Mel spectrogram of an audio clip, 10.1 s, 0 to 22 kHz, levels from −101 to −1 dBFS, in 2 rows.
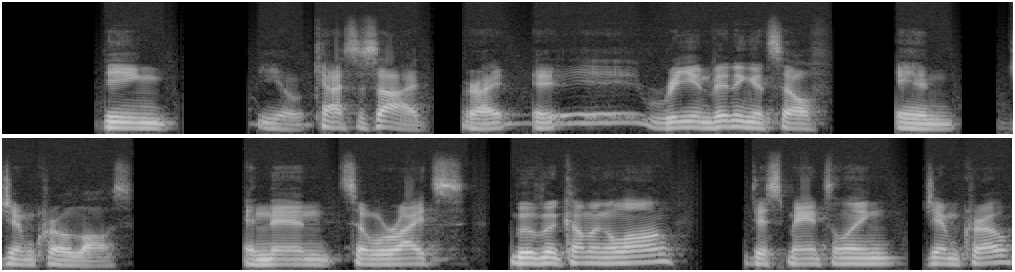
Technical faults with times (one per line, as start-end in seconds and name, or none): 0.00-10.11 low bit depth without dither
